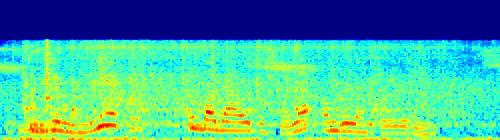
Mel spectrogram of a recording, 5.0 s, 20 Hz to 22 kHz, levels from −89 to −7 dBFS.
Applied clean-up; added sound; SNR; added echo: none; Bird + Toilet flush; 3 dB; none.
